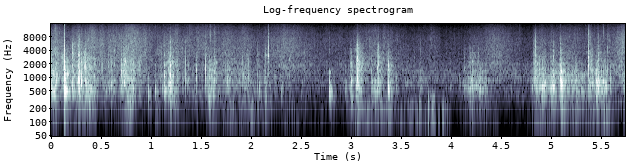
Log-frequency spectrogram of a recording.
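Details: Two Alaskan bull moose, each with 65-inch antlers, fighting; sharp woody clacks and rattles of clashing antlers come in bursts, pausing near the middle, with faint human voices in the background.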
